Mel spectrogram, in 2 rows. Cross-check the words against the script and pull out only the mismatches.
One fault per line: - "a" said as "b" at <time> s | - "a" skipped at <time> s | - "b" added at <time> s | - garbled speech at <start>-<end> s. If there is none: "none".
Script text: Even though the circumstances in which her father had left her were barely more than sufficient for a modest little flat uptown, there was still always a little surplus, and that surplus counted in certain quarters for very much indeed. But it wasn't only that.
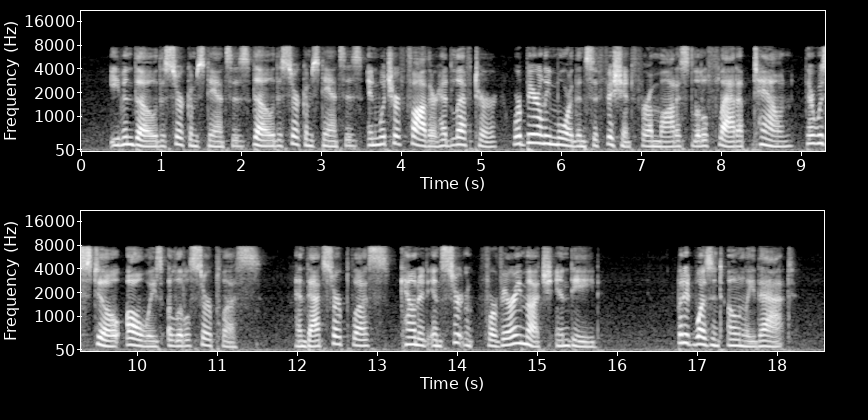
- "though the circumstances" added at 2.1 s
- "quarters" skipped at 14.2 s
